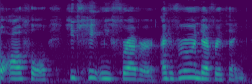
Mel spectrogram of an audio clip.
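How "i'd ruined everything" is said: ordinary delivery, nothing marked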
